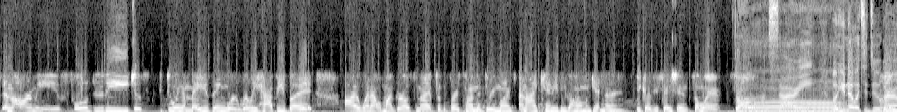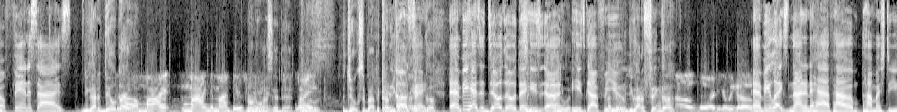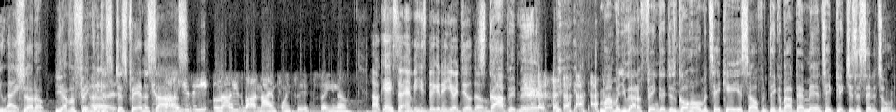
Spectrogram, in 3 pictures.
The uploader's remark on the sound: We opened up the phone lines to see if our listeners could list all the positive things we do.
